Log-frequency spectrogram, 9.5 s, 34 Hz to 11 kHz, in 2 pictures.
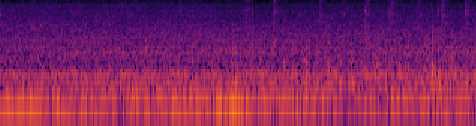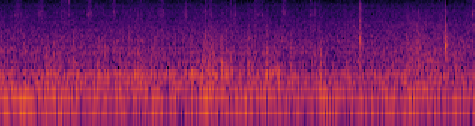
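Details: Lexus 430 running after replacing the starter motor, which had caused a no-crank, with a used unit; steady, even idle with smooth low hum, no misses or knocks; normal idle.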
